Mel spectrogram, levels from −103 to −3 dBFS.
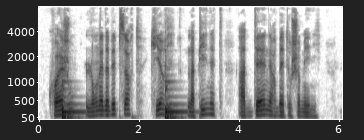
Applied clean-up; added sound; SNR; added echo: none; Bowed string instrument; -2 dB; none.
